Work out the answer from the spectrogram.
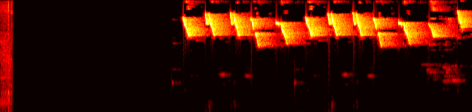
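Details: Saffron finch contest song used to train birds to sing like champions: series of buzzy, high, downward-sliding phrases repeated about every third of a second after a silent start.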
